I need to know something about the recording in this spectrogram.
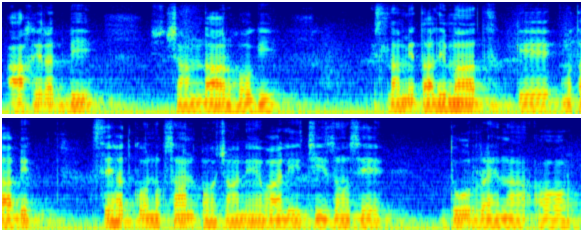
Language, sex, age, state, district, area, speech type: Urdu, male, 18-30, Bihar, Araria, rural, spontaneous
